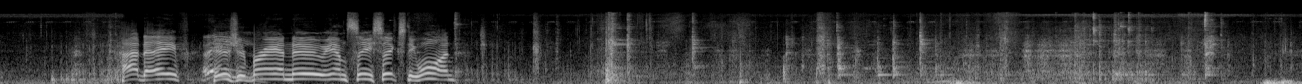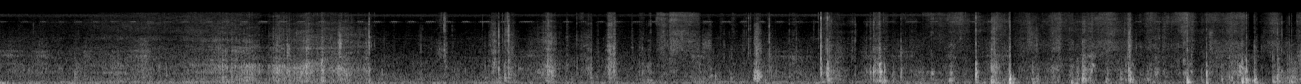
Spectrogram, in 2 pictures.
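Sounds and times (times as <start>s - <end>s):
low steady rumble: 6.8s - 17.9s
knocks and scrapes on cardboard box: 21.2s - 26.0s.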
